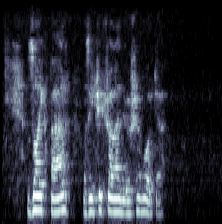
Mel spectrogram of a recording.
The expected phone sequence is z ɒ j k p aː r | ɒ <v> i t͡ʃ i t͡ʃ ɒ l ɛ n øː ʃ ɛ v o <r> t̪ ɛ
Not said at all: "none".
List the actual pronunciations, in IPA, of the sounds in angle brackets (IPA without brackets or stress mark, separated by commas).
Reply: z, l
